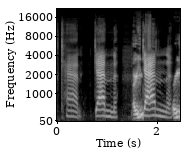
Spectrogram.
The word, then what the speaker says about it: Cannes: France, and Gan is how it's pronounced. In French, you do not pronounce the S in Gan.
